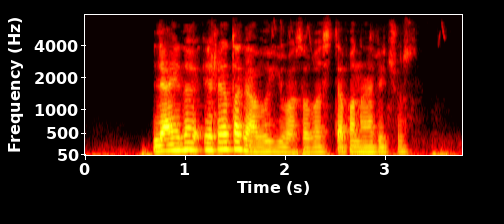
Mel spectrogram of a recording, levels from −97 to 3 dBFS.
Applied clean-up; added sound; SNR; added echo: neural mask model Resemble Enhance denoiser.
